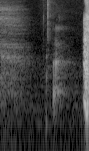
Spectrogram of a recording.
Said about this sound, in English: bless you, bless you.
